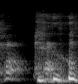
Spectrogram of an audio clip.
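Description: A short burst of loud coughing, not due to COVID: a softer initial hack followed by two or three sharp, rough coughs in quick succession, with no speech.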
